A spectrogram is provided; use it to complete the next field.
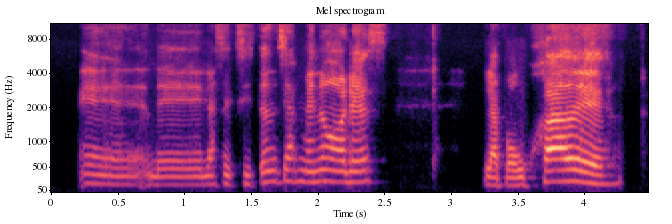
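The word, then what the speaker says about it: Lapoujade: E en este libro del que yo les hablaba eh de las existencias menores, la Poujade, según Sandra se pronuncia así, la Poujades eh habla justamente del acto de instauración, ¿no?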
